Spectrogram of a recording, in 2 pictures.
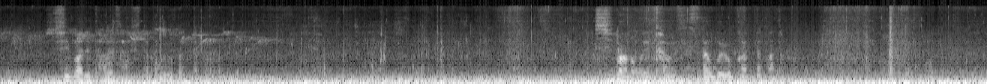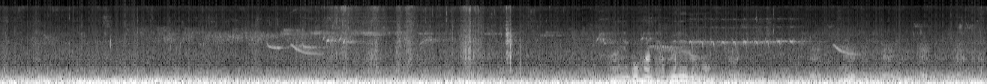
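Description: A dog chews and licks food.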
